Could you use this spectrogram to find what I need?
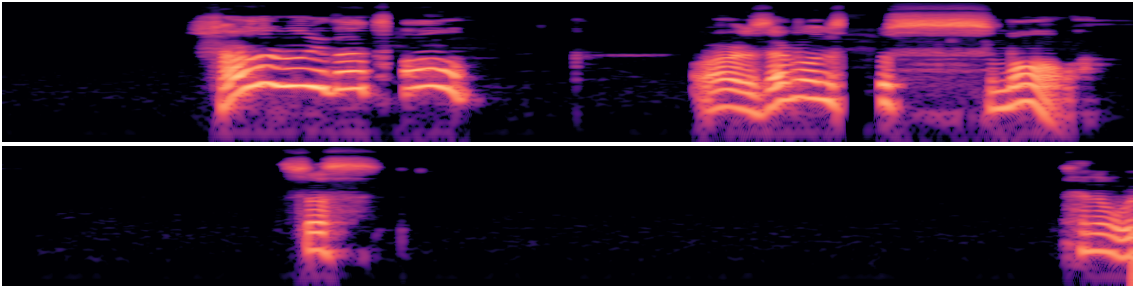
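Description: A man talks with animation, close to a microphone, with pauses.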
